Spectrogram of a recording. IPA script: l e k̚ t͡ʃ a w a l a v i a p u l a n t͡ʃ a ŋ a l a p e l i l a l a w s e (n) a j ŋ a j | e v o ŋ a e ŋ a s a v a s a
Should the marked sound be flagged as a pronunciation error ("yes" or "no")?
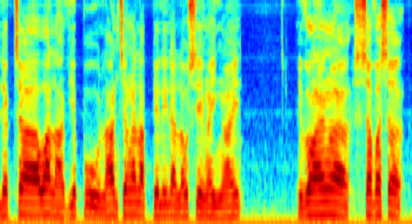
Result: yes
